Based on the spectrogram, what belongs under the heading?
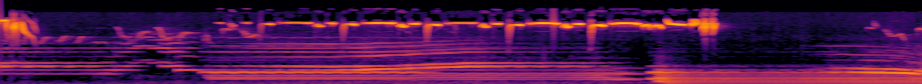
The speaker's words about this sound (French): Et là, les mains jointes, il contemplait émerveillé les reflets du soleil couchant à la cime des arbres et les oiseaux chantaient la prière du soir.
